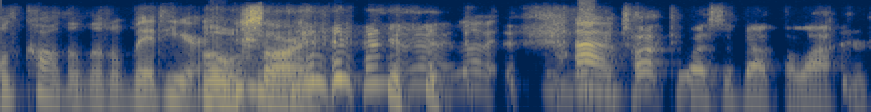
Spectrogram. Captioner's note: laughing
